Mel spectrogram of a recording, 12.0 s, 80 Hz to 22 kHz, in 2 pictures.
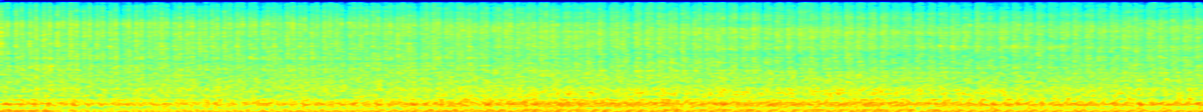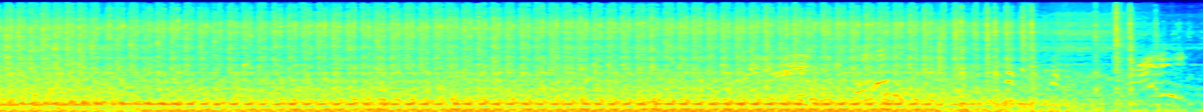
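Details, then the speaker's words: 1968 Chevy C20 with a 307 V8, parked 30+ years, running on a new battery, new plugs and fresh fuel. Carb float needle sticking and pouring fuel; mechanical pump just began working. Low, lumpy, uneven idle. Carburetor needs a rebuild. "Sweet, but it runs. - All right. - We got it running."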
